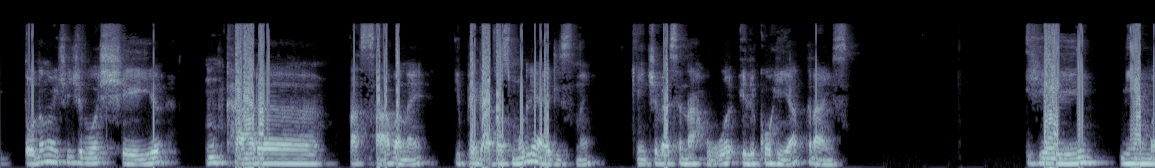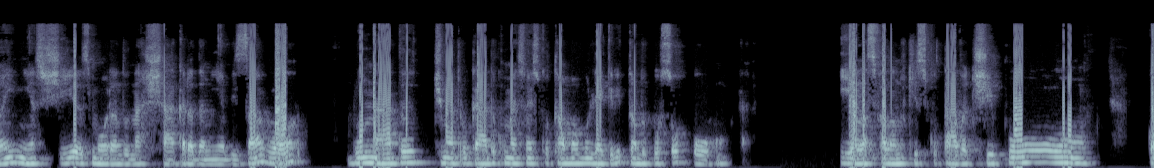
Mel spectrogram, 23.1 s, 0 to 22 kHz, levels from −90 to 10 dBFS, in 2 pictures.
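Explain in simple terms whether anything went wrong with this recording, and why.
Something did go wrong: integer overflow runs through the whole speech clip. The loudest peaks push the level past what the numbers can hold, so instead of being capped they flip to the opposite extreme. A small fraction of moments crack harshly, much sharper than ordinary clipping.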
